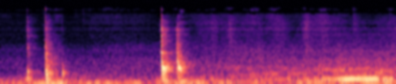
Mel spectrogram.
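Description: A glass knocks down onto a hard surface.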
